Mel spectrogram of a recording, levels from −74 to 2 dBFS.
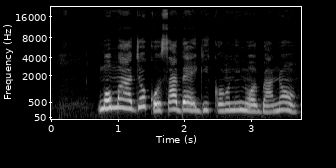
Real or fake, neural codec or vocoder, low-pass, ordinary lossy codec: real; none; 19.8 kHz; none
